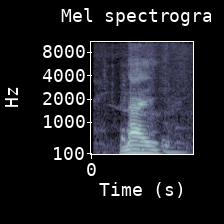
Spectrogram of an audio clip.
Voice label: "yesterday", Wamut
